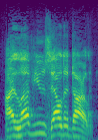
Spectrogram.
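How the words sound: It is said with warm feeling.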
